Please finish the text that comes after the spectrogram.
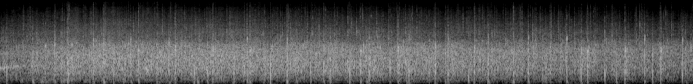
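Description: Studio audience applause on a Pakistani comedy talk show, a dense, steady wash of clapping that stays loud and even for the whole stretch with no voices over it.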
